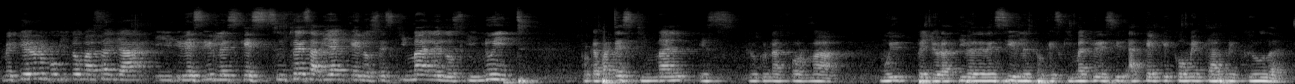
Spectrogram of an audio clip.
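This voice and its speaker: A woman's voice: on the low side, moderate pace, slight background noise. Woman lecturing in an echoey hall. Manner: lively, conversational, frequent tag questions. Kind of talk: conference talk. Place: conference hall. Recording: echoey hall, distant mic.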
